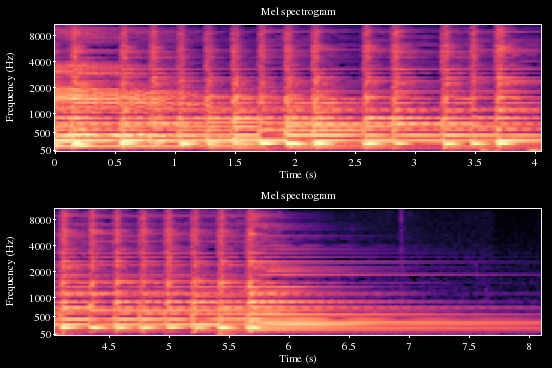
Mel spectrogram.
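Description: Guitar picking the closing figure of a song, about three plucked notes a second, ending just under six seconds in on a held chord that rings out and fades.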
